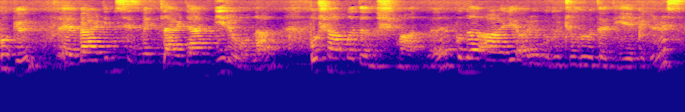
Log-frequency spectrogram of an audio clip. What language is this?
Turkish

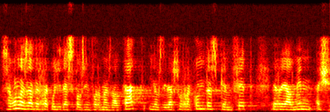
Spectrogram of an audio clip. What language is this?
Catalan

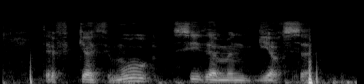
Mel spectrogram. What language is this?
Kabyle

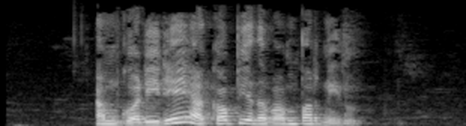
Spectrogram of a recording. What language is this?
Catalan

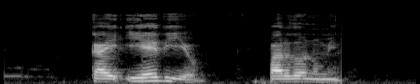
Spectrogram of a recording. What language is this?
Esperanto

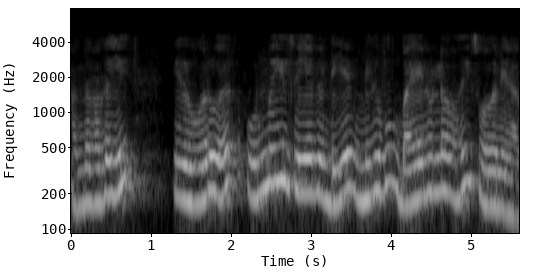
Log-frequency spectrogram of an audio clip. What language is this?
Tamil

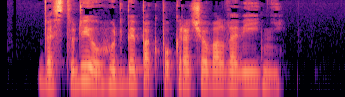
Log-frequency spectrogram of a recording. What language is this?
Czech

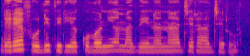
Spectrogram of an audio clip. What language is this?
Kikuyu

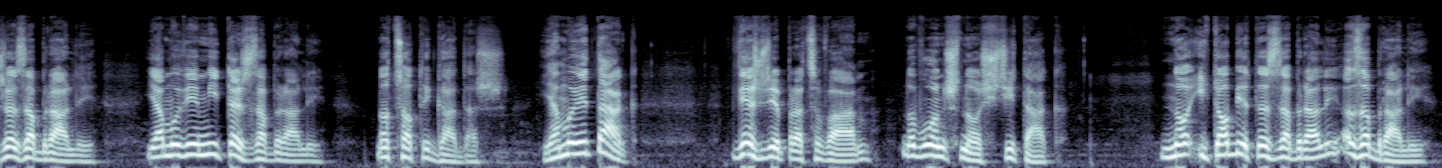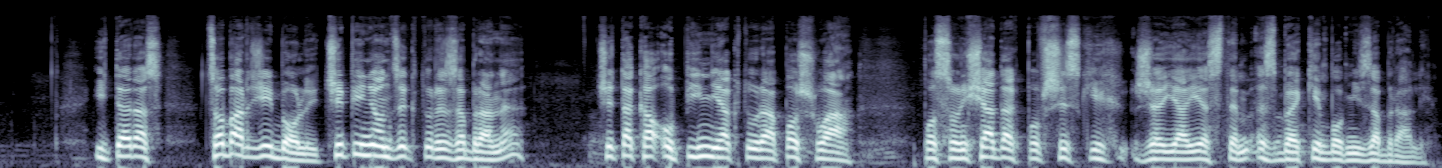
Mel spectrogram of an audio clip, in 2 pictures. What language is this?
Polish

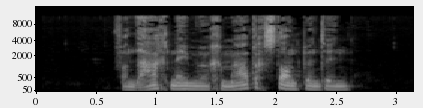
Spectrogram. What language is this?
Dutch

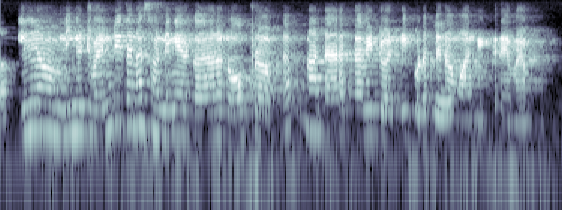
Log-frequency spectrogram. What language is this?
Tamil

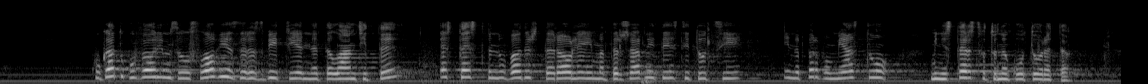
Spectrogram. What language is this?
Bulgarian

